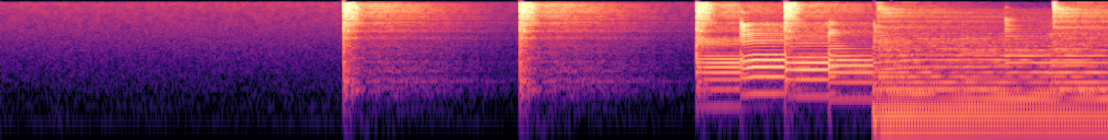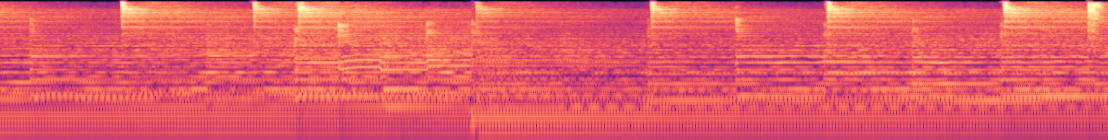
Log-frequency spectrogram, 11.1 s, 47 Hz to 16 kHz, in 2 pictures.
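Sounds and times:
faint hiss: 0.0 - 3.6
karaoke backing track: 3.5 - 11.0.

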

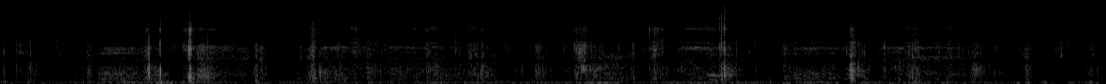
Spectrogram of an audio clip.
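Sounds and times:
footsteps crunching on forest floor: 0.0 - 11.0.

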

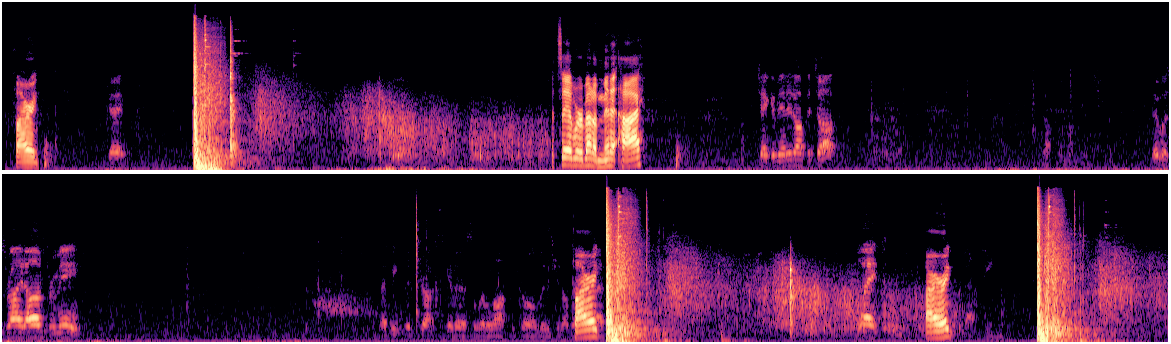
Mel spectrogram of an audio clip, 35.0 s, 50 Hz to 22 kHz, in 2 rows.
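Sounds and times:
sharp metallic clank: 2.9 - 4.8
rifle shot echo: 2.9 - 9.2, 26.6 - 32.2, 33.0 - 34.9.

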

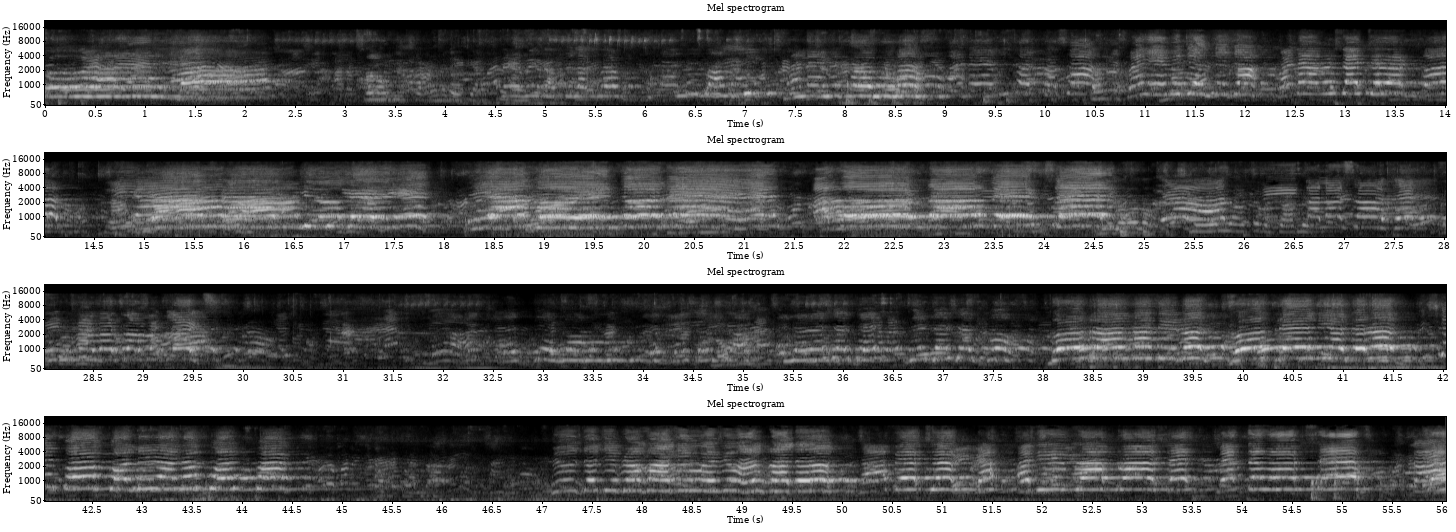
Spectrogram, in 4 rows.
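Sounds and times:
boys singing into a microphone: 0.0 - 2.4, 7.8 - 8.9, 14.7 - 25.2, 35.8 - 44.5
children speaking into microphone: 0.0 - 56.0.

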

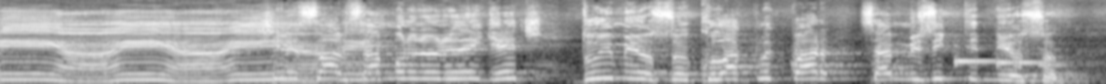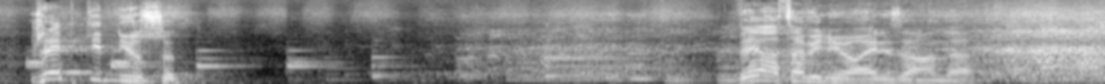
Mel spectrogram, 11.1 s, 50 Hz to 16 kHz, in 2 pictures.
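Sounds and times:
keyboard playing held notes: 1.2 - 2.8, 4.5 - 9.3.

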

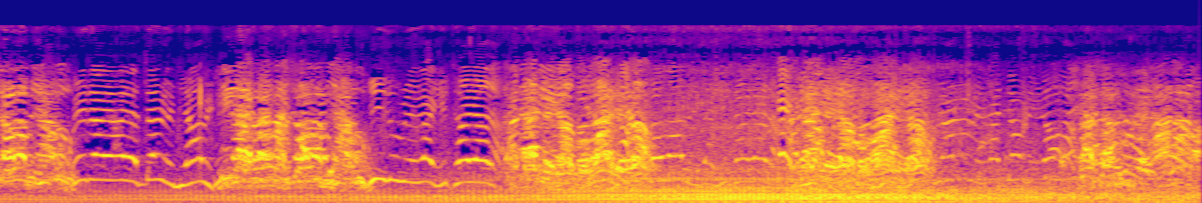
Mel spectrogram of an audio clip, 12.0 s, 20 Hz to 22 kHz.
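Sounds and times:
crowd chanting slogans: 0.0 - 12.0
low steady engine: 0.0 - 12.0.

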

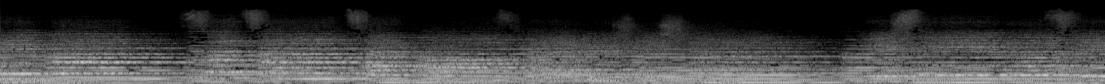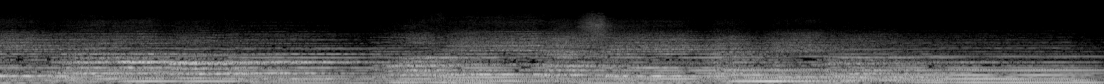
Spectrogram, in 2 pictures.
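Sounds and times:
choir singing a hymn: 0.0 - 21.9.

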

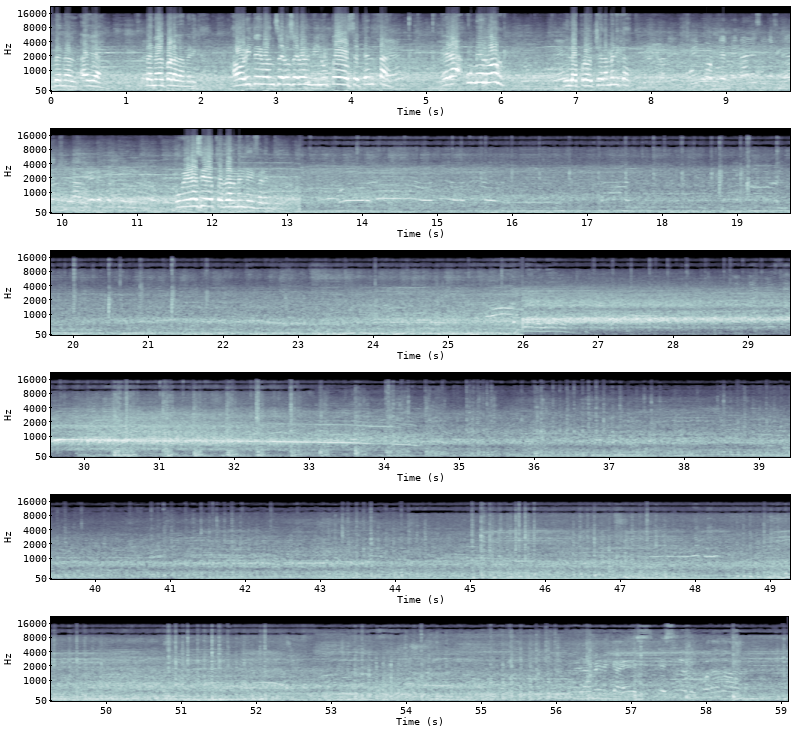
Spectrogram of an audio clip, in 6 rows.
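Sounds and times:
music over public-address system: 0.0 - 26.0, 30.2 - 59.0
stadium crowd: 0.0 - 59.0
fireworks crackling and popping: 30.3 - 59.0.

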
